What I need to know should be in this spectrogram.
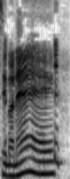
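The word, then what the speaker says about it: Symoné: It's pronounced Simone.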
